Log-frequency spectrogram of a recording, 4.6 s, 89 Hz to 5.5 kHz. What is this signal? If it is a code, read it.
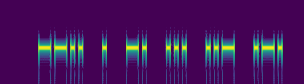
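Morse code, heard as a keyed tone, about 20 wpm, spaced as for 16 wpm, 530 Hz. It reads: ZENSUR
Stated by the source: Daily Morse weather and top stories at 16 wpm, clean without QRN.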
